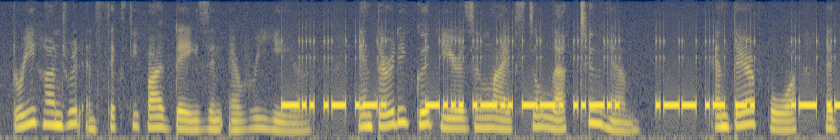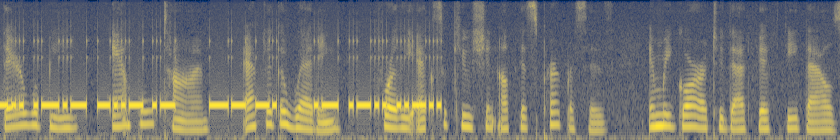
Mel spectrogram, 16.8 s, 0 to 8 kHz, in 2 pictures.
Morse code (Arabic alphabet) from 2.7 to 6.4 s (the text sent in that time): دار بلغه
